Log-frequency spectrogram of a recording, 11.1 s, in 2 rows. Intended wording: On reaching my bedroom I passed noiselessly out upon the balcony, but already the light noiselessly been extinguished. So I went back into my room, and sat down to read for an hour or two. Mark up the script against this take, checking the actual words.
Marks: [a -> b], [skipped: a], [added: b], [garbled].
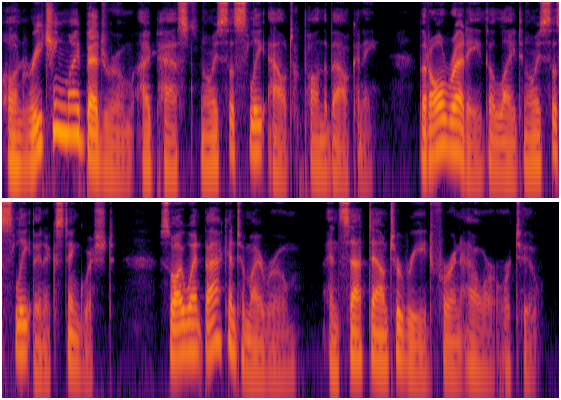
On reaching my bedroom I passed noiselessly out upon the balcony, but already the light noiselessly been extinguished. So I went back into my room, and sat down to read for an hour or two.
